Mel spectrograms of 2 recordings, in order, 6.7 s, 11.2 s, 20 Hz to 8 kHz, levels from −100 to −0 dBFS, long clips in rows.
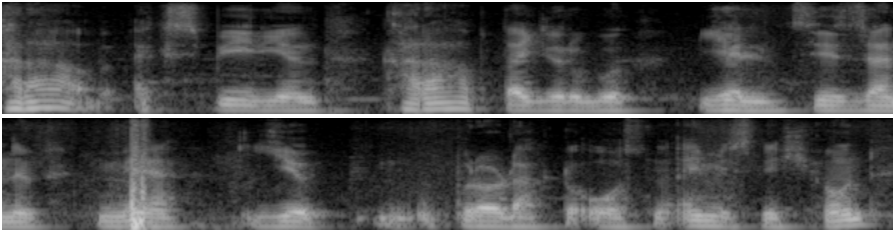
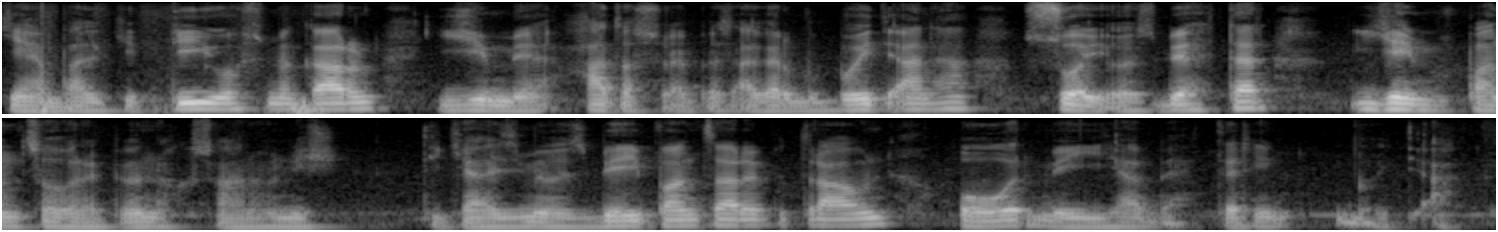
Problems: background sounds at intervals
